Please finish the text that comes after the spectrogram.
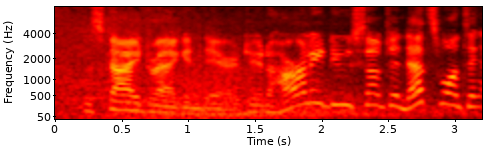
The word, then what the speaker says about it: Harle: to pronounce her name it's harley like as in harlequin uh holly give me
